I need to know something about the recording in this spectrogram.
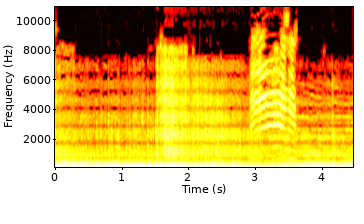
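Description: Cartoon volcano sound effect: a continuous rumbling roar with a rushing swell of hiss about one and a half seconds in. About three seconds in, a short high-pitched squeal rises and falls, a frightened cartoon character's yelp.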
